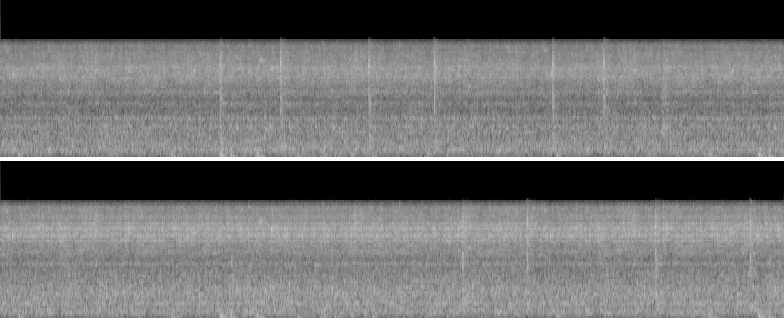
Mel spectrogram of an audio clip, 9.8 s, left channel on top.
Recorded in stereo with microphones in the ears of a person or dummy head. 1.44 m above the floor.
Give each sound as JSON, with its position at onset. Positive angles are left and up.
{"t": 0.0, "sound": "running water", "side_deg": -25, "distance_m": 1.5}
